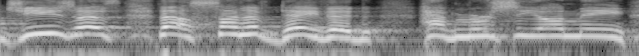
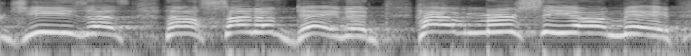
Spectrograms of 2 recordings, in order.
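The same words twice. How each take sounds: First: Loud, raised plea for mercy; crying out. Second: High, full-voiced shouted plea; crying out louder. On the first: Acted. Blind man begging Jesus for mercy, crying out. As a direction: call out high and loud for help. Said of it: "he begins to cry out". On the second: Blind man refusing to be hushed, crying louder. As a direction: shout it higher and louder, stretching the last plea. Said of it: "cried out the louder".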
